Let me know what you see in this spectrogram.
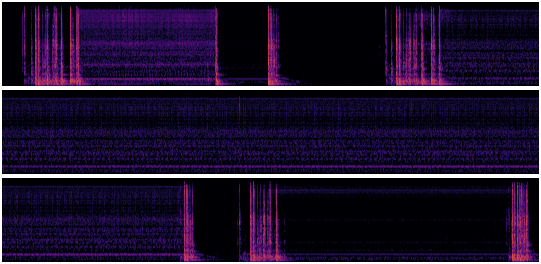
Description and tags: Automatic tapedeck rewind, fastforward, play
Electromechanical sounds of an automatic audio tape deck being rewound, fastforwarded and played briefly. This deck has digital controls that engage the play head and automatically stop at the end of the tape.
cassette, electric, electrical, machine, mechanical, motor, playback, solenoid, tape, whir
